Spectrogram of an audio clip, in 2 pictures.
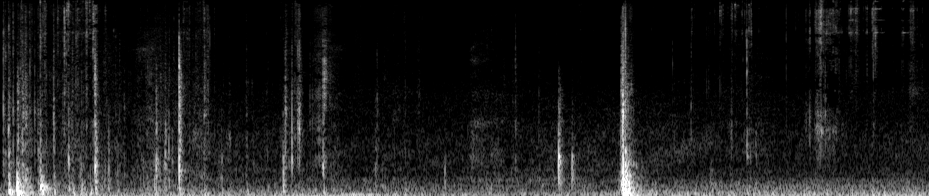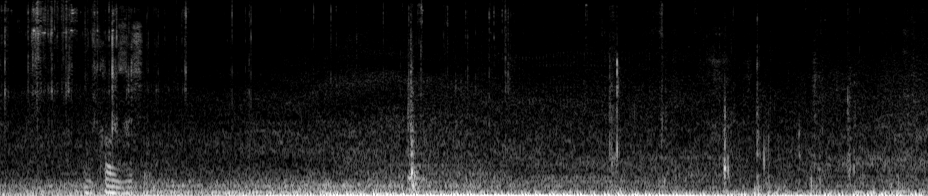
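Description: Keys jangling amid clicks and handling rattles, with one loud thump about eight seconds in. A low, steady rumble builds through the second half.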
